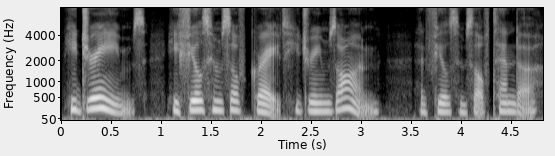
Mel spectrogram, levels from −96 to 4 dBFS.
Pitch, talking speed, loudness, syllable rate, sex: 190 Hz, 160 wpm, -19 LUFS, 3.9 syllables/s, female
